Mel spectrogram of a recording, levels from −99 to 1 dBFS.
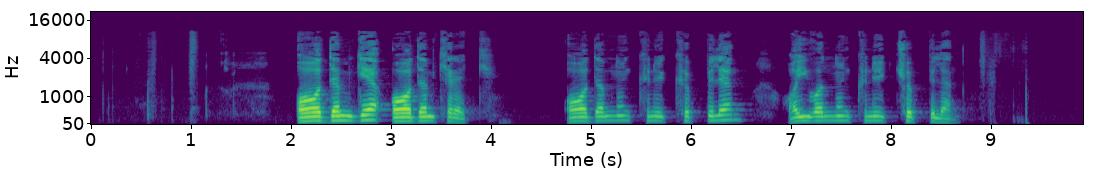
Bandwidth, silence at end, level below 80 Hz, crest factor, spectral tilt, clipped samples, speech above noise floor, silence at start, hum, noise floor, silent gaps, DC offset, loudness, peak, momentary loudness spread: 9.6 kHz; 1.35 s; -82 dBFS; 22 dB; -7 dB/octave; under 0.1%; over 68 dB; 2.05 s; none; under -90 dBFS; none; under 0.1%; -23 LUFS; -4 dBFS; 17 LU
